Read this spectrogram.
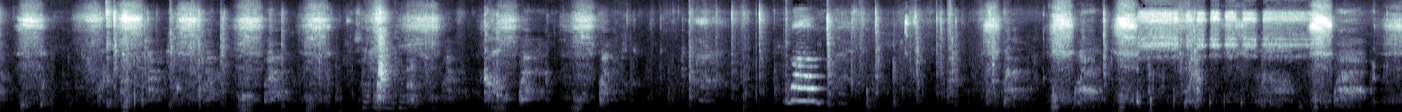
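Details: Dog making rapid, repeated snorting inhalations, the honking pattern of a reverse sneeze; reverse sneezing.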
